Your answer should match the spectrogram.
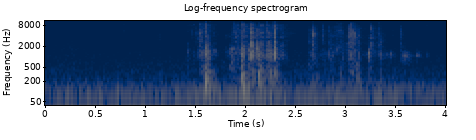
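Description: Faint handling noise: a scatter of short clicks and taps as hard plastic PocketBac holders with metal keychain clips are picked up and turned in the hand, most of them in the second half.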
